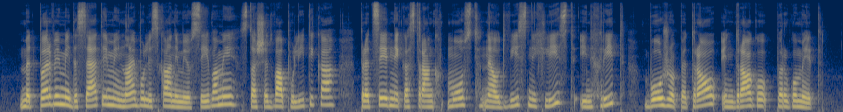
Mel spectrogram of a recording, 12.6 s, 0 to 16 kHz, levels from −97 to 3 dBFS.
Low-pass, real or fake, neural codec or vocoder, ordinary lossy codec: 14.4 kHz; real; none; none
